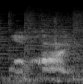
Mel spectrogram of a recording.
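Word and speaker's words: Blåhaj: It's pronounced low-high.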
